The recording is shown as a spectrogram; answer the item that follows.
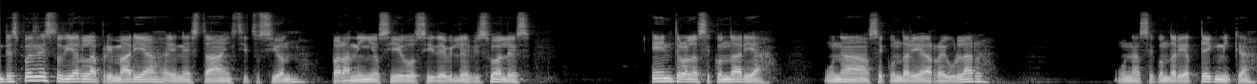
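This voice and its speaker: A man talks at a fairly slow pace, with long, frequent pauses and very even loudness. His pitch is fairly low, with ordinary variation. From Mexico, Sierra Norte de Puebla (Nahua community near Cuetzalan), raised in Mexico City. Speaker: poet and writer. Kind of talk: radio interview. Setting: studio.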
